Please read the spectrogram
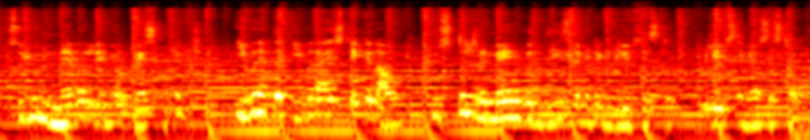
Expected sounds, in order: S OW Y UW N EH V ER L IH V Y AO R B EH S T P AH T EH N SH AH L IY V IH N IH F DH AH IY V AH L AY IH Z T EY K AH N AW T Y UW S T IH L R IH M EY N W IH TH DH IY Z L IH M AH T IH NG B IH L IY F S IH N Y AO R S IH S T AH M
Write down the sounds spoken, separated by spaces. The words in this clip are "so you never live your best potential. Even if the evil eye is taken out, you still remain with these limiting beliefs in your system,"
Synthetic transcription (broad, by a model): S OW Y UW N EH V ER L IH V Y AO R B EH S T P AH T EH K SH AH N IY V IH N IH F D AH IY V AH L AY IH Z T EY K AH N AW T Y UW S T IH L R IH M EY N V IH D IY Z L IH M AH T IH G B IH L IY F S IH N Y AO R S IH S T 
